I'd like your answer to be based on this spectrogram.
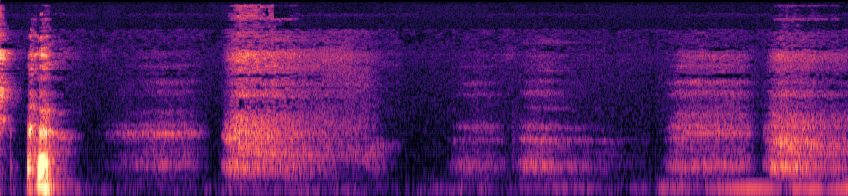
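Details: Cough with wheezy breathing while still wheezing and coughing a lot: one sharp, harsh cough, then several noisy, labored breaths with a faint low rough tone.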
